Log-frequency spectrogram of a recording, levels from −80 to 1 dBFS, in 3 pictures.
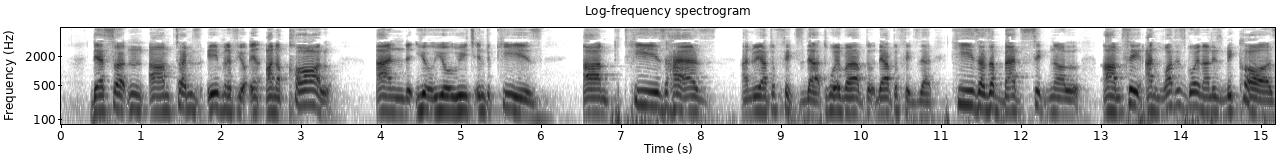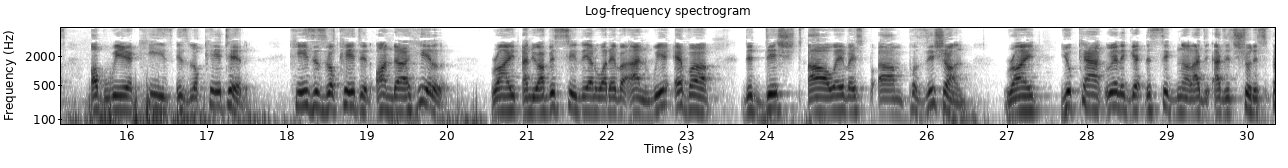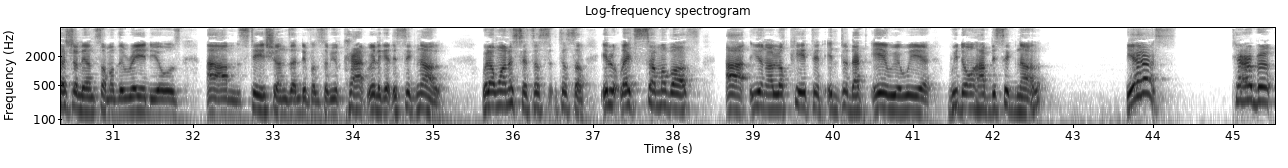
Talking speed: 180 wpm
